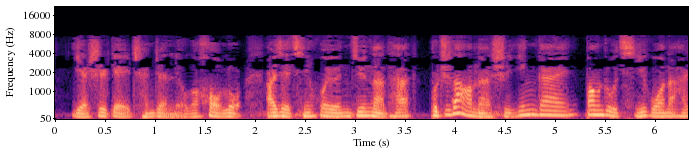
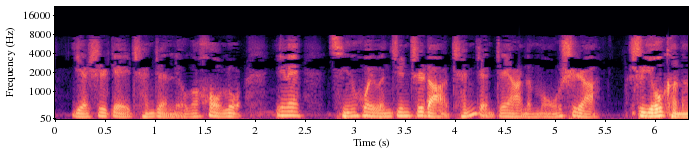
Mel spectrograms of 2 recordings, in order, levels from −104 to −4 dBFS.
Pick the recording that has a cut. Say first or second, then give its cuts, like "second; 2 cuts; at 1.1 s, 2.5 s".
first; 1 cut; at 2.1 s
